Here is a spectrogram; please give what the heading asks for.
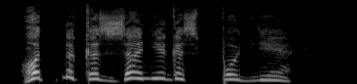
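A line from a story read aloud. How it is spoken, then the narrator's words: Exclaiming. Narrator (Russian): воскликнула миссис Беннет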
